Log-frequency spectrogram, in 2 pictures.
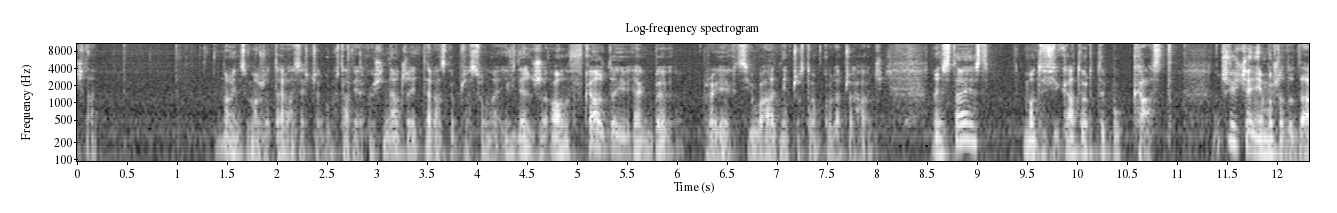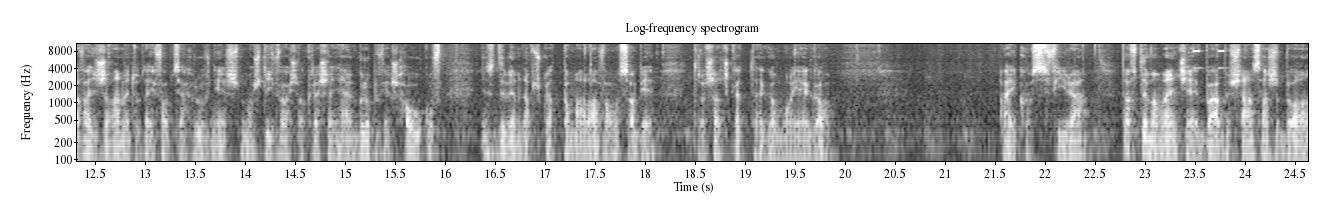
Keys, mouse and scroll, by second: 0.0-5.3 drag, 0.4-1.7 middle drag, 1.2 r, 2.1 r, 2.3-4.0 middle drag, 9.0-10.8 middle drag, 11.0-12.6 middle drag, 12.5 right click, 16.4 ctrl+Tab, 17.3-19.9 drag, 19.6-21.4 middle drag, 20.2 click, 22.3-24.6 middle drag, 23.0-24.6 drag.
